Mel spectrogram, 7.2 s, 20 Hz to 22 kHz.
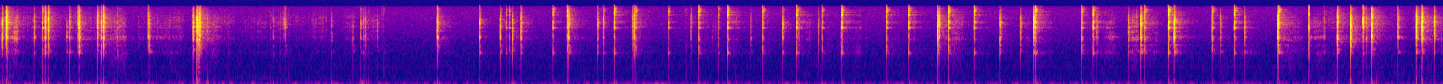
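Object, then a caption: Aluminum drink bottle. Long nails tap and scratch along the body of a hollow aluminum screw-cap coffee drink bottle, making about 41 quick, dry clicks in an irregular flurry. The sound is bright and thin, with almost no low end and no ring after each tap, centered high around 3.5 kHz with faint scratchy rasps between hits.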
